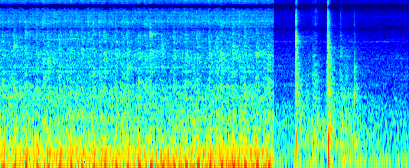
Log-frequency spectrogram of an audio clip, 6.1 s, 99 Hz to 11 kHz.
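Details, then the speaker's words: 1961 Dodge Power Wagon, tired Poly 318 V8, cranked with gas bottle feeding carb, old coil: uneven lumpy rumble for about four seconds then dies; plugs suggest only the third cylinder back firing on one bank, others wet or black; several dead cylinders. "I think only this cylinder, which was the third one back, was the only one that was running on this side. This one's got a nice burnt color to it. This one's wet and this one's just black, doesn't look like it did anything."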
